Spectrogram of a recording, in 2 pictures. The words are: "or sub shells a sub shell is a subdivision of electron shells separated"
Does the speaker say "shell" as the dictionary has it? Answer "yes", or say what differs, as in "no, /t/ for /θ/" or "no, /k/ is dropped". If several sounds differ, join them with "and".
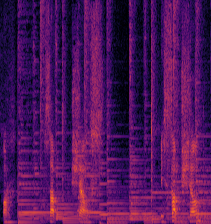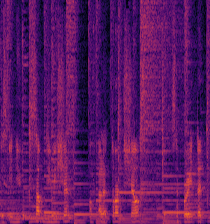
yes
